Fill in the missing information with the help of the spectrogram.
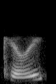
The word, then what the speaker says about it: Carrie: It's Carrie, spelled the right way, C-A-R-R-I-E.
